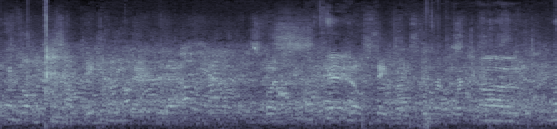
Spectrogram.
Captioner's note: none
